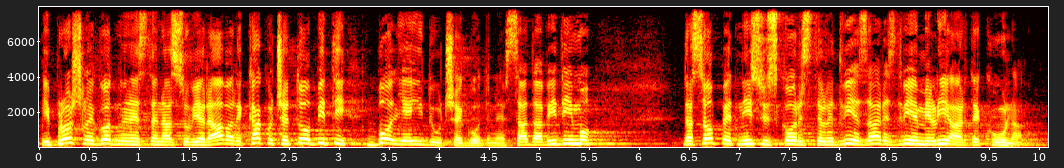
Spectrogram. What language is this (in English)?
Croatian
